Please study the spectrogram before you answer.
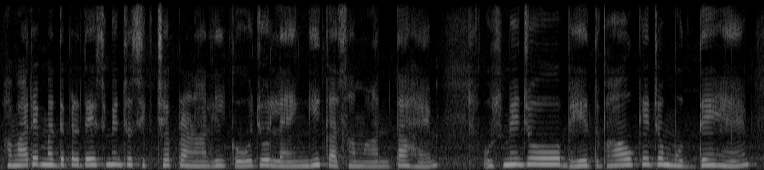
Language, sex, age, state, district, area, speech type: Hindi, female, 30-45, Madhya Pradesh, Bhopal, urban, spontaneous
